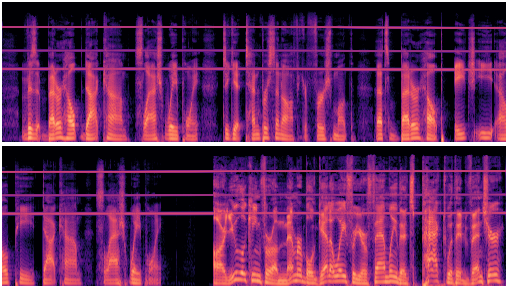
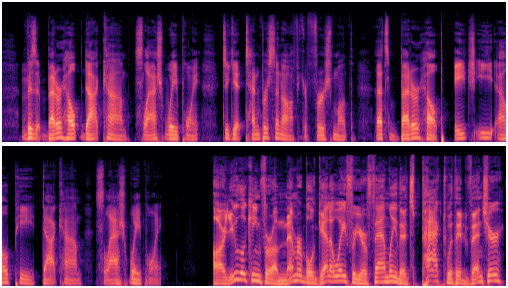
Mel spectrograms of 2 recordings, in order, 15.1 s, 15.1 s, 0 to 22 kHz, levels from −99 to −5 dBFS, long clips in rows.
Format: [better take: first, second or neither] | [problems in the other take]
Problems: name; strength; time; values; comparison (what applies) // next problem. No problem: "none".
second | high-pitched whine; noticeable; throughout; 10.5 kHz, 10 dB below the speech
